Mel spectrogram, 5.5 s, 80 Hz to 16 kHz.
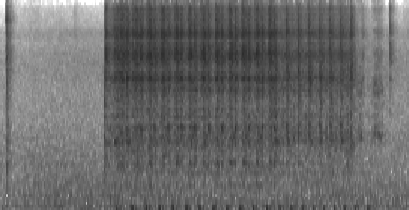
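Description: A Chinese 125cc ATV quad engine cranks and catches after a quiet second, then runs at a fast, steady idle for about three seconds before shutting off abruptly, loud and close with no talking.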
